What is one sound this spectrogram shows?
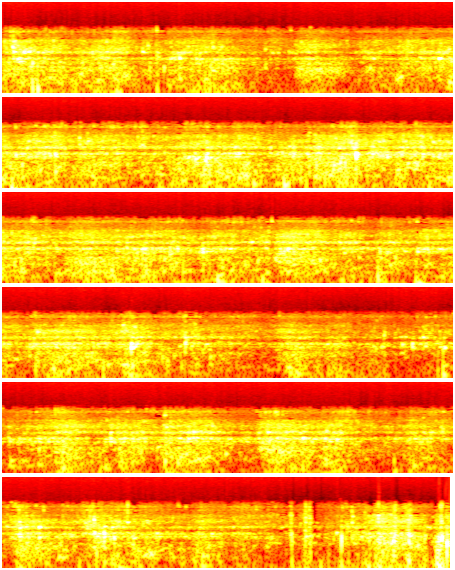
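Water rushes and bubbles around the microphone underwater.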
